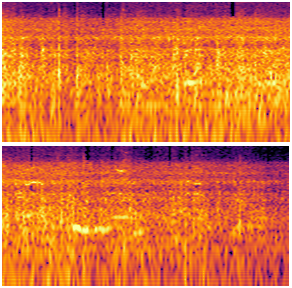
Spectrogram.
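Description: Recording of a full-size train running on rails: a dense, steady rattle and clatter of wheels and cars on the track, fading out near the end.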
